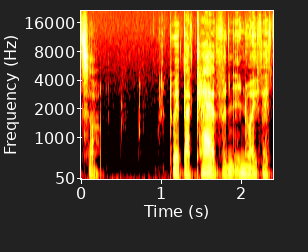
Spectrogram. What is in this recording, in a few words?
"cefn", Welsh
